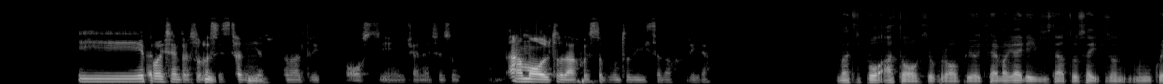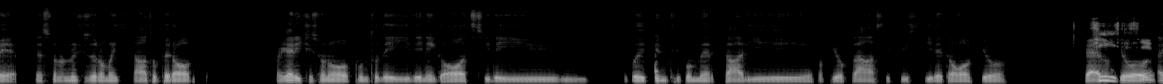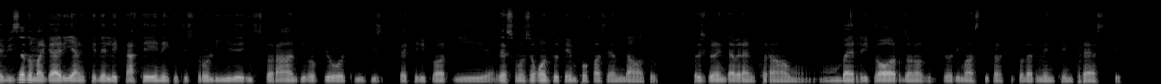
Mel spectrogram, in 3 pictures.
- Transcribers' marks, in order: other background noise; tapping; "comunque" said as "munque"; "proprio" said as "popio"; "proprio" said as "propio"
- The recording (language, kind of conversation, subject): Italian, podcast, Quale città o paese ti ha fatto pensare «tornerò qui» e perché?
